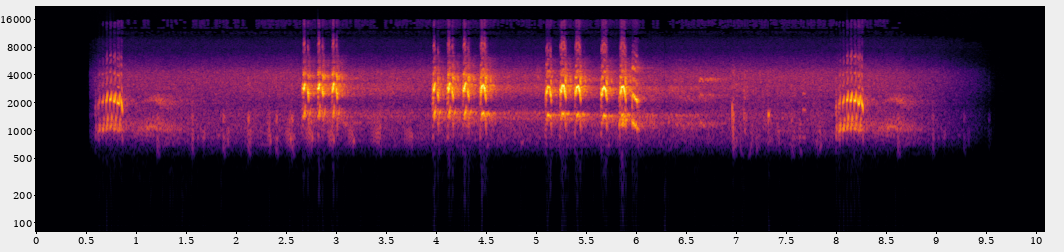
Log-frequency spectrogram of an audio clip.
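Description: Croaking calls typical of frogs: bursts of rapid pulsed croaks in short series, the loudest clusters about three to six seconds in, over a faint steady background, fading out near the end.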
